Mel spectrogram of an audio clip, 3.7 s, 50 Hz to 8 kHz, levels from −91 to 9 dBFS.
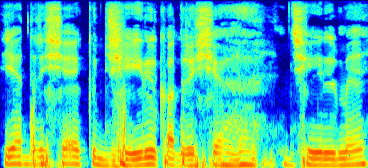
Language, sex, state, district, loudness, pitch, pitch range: Hindi, male, Punjab, Fazilka, -14 LUFS, 115 Hz, 110-125 Hz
